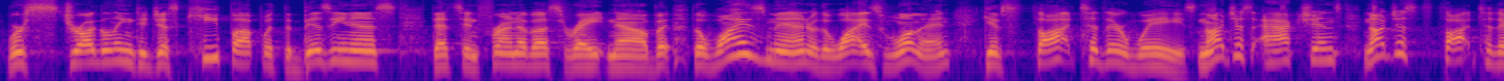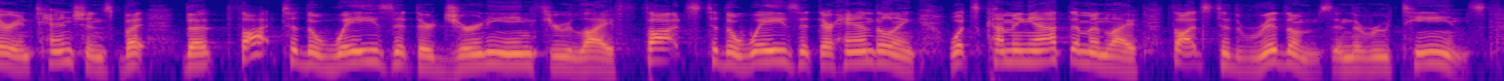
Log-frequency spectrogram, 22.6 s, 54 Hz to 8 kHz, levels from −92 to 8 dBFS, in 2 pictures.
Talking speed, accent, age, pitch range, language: 185 wpm, American, 40-59, 135-195 Hz, English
